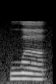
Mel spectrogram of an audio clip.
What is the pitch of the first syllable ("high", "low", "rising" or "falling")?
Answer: low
